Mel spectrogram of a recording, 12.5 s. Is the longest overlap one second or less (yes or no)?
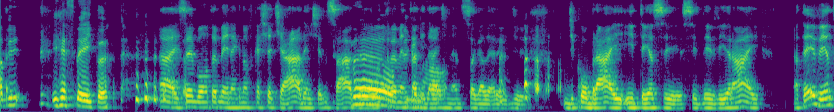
no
